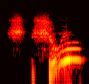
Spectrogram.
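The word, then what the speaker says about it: Schoening: did you and now I'm gonna try to pronounce um the Ghostbusters artist Dan shoing is that correct shing shing shing yeah so when did you guys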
